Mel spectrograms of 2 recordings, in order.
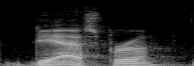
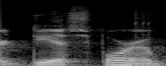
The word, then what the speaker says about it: diaspora: Well, and in many ways, that's why the diaspora or diaspora, both ways are actually the correct way to say it. It's like schedule and schedule. They're both right.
